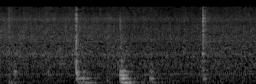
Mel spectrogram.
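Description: Brinjal and egg being sautéed in a pan: a soft steady sizzle with a few spatula scrapes and stirring knocks, close by, no talk.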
